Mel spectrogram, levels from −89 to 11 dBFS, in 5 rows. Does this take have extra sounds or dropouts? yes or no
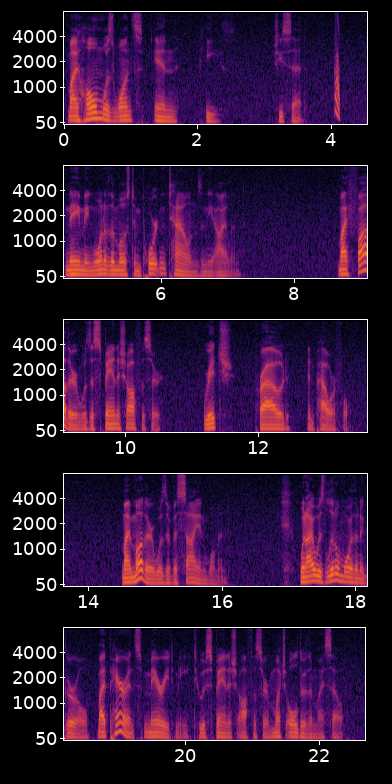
yes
